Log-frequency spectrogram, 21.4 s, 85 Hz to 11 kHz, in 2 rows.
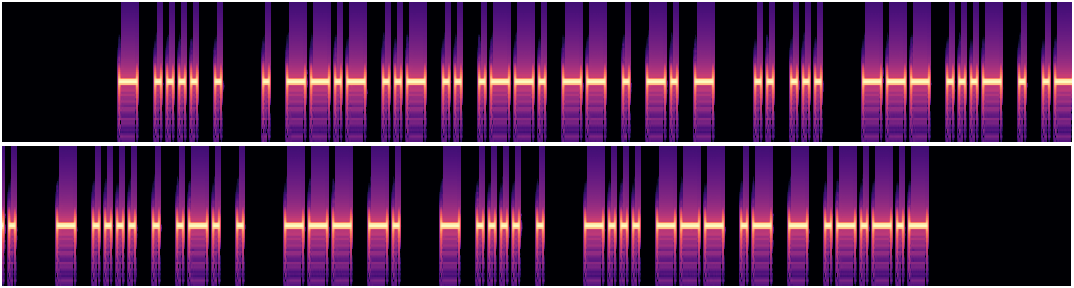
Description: Morse code, heard as a keyed tone, about 20 wpm, 700 Hz. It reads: THE EQUIPMENT IS OVER THERE ON THE BOAT.
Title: Sentences from Top 1000 Words - Review Part 5 - 20wpm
